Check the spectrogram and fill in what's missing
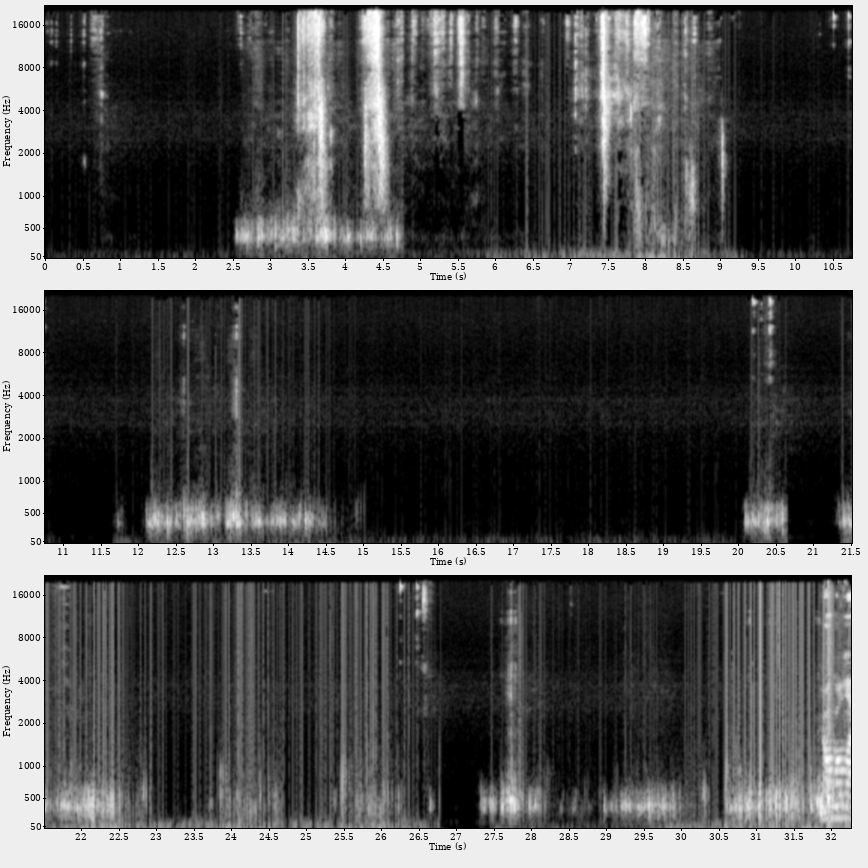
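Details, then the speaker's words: Adult female patient in a virtual comprehensive assessment with a protuberant abdomen, auscultated in all four quadrants: irregular gurgling bursts separated by quiet gaps; normal active bowel sounds. "now we'll move on to her abdomen on inspection left interior and right her abdomen is for tubular i'm gonna auscultate all four quadrants for vowel"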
